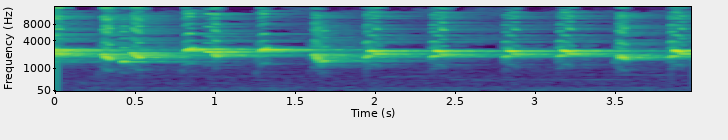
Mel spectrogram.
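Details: Sooty-headed bulbul pouring out its dense 'ropel' song, a lively string of clear, slurred whistles about three per second that rise and dip in a cheerful, tumbling rhythm.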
